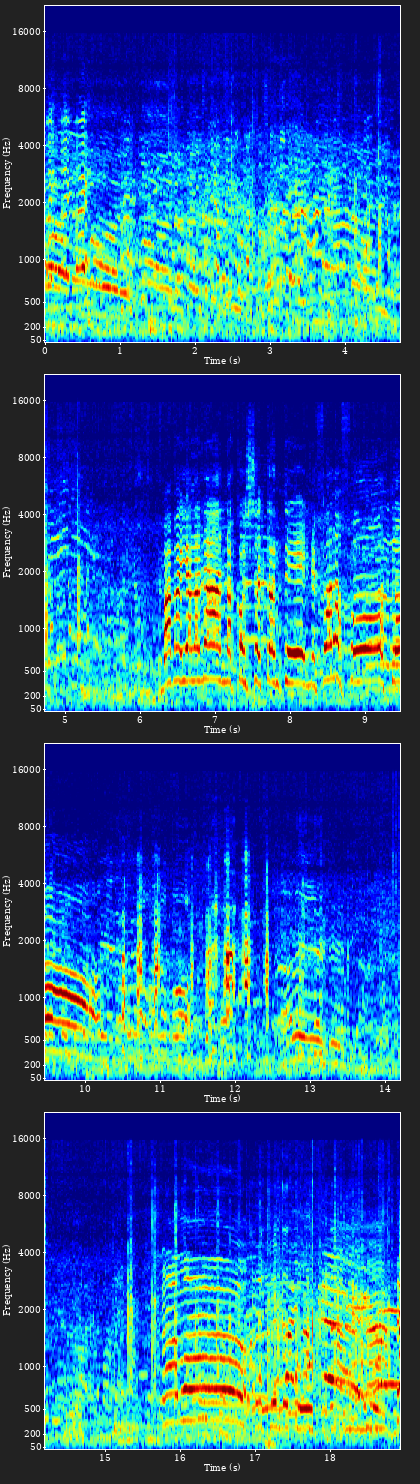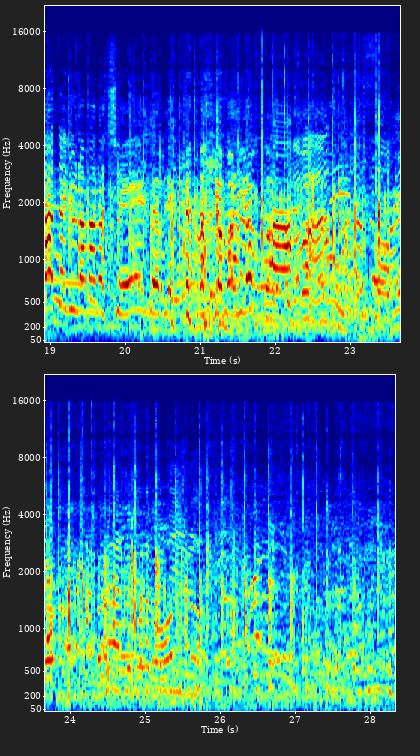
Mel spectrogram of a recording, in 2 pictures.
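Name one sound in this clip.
A group of men and women sing together close by.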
